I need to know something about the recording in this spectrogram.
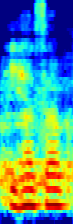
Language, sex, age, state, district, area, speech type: Maithili, female, 30-45, Bihar, Samastipur, urban, spontaneous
